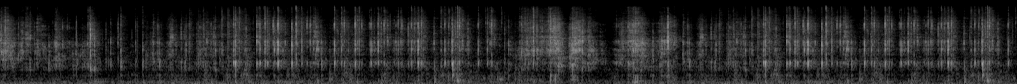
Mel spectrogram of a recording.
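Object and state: Plastic skeleton hand prop.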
